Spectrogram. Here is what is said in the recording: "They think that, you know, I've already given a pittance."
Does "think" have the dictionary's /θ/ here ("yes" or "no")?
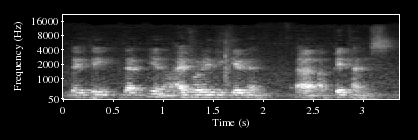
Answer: no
